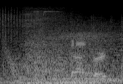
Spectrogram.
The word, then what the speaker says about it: Godbert: It's the currency of our true one god, Goldberg Vanderville. Godbert.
